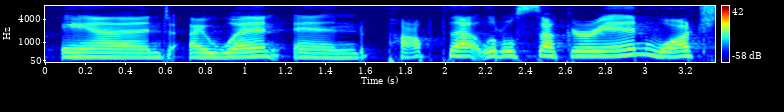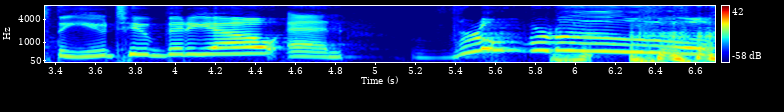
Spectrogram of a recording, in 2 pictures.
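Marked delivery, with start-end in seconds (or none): 5.4-6.7 high, loud playful engine vroom; engine noise. Retold or imitated. Speaker mimics her car starting up, high playful vroom. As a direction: sound out the car roaring back to life.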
